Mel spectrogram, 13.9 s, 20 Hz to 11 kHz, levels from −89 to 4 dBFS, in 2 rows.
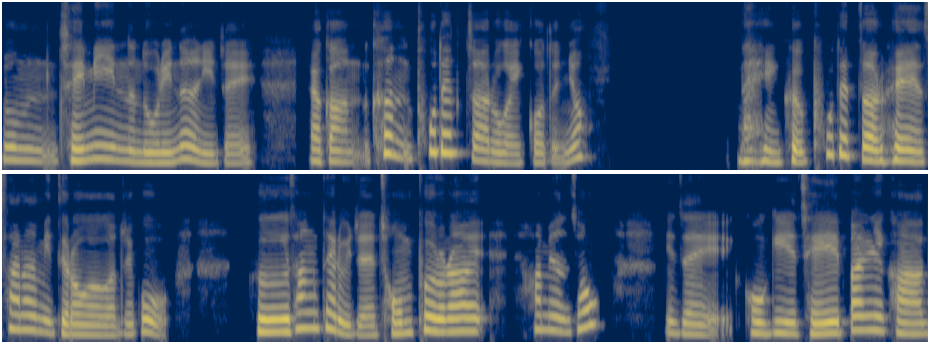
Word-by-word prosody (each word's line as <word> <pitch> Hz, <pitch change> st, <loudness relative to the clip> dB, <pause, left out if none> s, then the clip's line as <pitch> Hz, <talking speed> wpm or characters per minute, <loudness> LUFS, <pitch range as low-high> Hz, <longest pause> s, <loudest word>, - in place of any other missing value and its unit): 좀 230 Hz, -3 st, -4 dB
재미있는 230 Hz, -2 st, -1 dB
놀이는 195 Hz, +5 st, 0 dB
이제 180 Hz, 0 st, -8 dB, 0.4 s
약간 210 Hz, -2 st, -2 dB
큰 360 Hz, -5 st, +1 dB
포대 390 Hz, -2 st, +3 dB
자루가 200 Hz, -6 st, -2 dB
있거든요. 200 Hz, +10 st, -7 dB, 1.1 s
네. 215 Hz, -1 st, -3 dB
그 210 Hz, -3 st, +1 dB
포대 335 Hz, -, -2 dB
자루에 220 Hz, -3 st, +3 dB
사람이 275 Hz, -2 st, -1 dB
들어가 195 Hz, -4 st, 0 dB
가지고 195 Hz, +6 st, -2 dB, 0.6 s
그 240 Hz, -1 st, +7 dB
상태로 305 Hz, -6 st, +1 dB
이제 180 Hz, -1 st, -4 dB
점프를 245 Hz, +4 st, +4 dB
해 245 Hz, -, -2 dB, 0.4 s
하면서 285 Hz, +5 st, -1 dB, 0.5 s
이제 205 Hz, -4 st, -4 dB, 0.2 s
거기에 215 Hz, -1 st, 0 dB
제일 210 Hz, +1 st, +3 dB
빨리 275 Hz, 0 st, +2 dB
갔 205 Hz, -3 st, +1 dB
225 Hz, 265 characters per minute, -20 LUFS, 205-255 Hz, 1.1 s, 그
